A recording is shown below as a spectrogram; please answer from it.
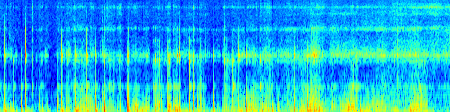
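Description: Long fingernails scratch across the surface of a solid round wood slice with growth rings while one hand holds its edge. Quick, dry scraping strokes come in rapid bursts with a low, rough body and little ring, blending into a continuous rustling scratch toward the end.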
